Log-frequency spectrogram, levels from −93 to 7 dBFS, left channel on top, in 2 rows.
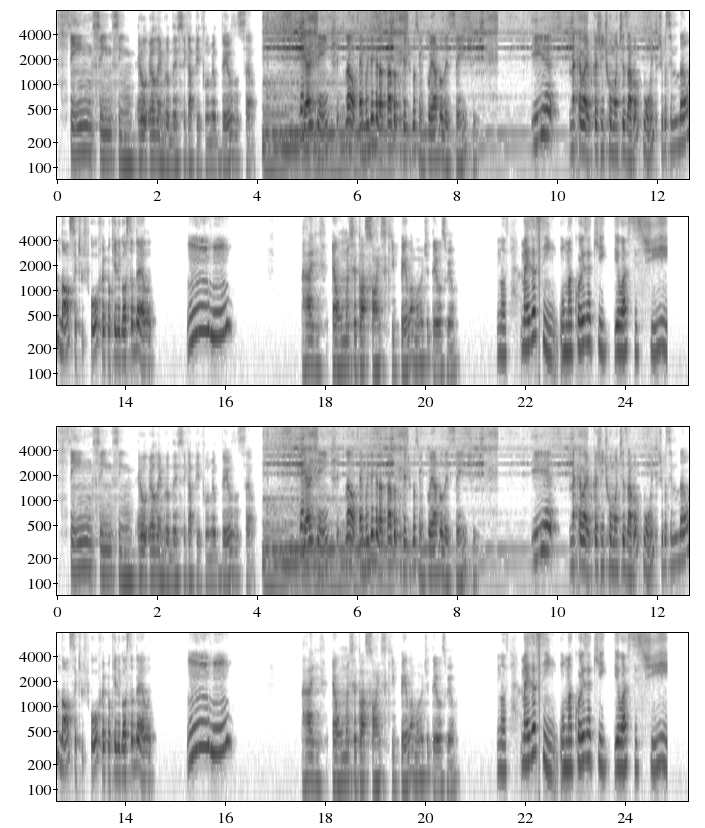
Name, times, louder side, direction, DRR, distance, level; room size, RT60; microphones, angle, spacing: voice 1, 0.2-4.0 4.9-8.4 9.5-14.6 17.5-20.7, left 3 dB, 65° left, 2.2 m, -31 dB
sound 1, 4.1-10.6 10.9-12.0, left 11 dB, 80° left, 1.4 m, -31 dB
voice 2, 15.2-16.1 21.4-24.8, left 1 dB, 5° left, 0.4 m, -30 dB
head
